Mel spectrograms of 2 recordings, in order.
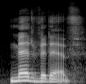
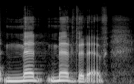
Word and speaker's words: Medvedev: But anyways, he's the former president Dmitry Medvedev, I believe is how you say that. Yeah. Medvedev.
